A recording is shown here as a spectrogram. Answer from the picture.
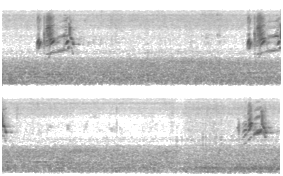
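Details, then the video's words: Late-afternoon garden song of European goldfinches, many living there this year: three brief, high, tinkling twitter phrases spaced about three to four seconds apart over a quiet background hiss. "European Goldfinch singing in my Garden - Stieglitze singen"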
